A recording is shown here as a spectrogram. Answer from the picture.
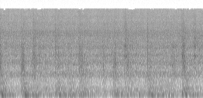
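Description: Faint, irregular ticks and soft rustles of fingers handling fluorocarbon leader line while tying a surgeon's loop, over a steady background hum.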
